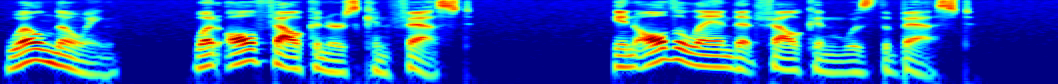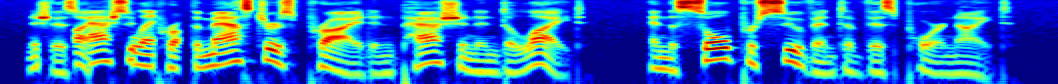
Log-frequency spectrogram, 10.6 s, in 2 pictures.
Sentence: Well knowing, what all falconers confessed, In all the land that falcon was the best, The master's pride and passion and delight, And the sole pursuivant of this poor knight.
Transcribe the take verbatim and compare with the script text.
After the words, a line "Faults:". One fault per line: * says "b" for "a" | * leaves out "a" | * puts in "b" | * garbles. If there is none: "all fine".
Well knowing, what all falconers confessed, In all the land that falcon was the best, [garbled] The master's pride and passion and delight, And the sole pursuivant of this poor knight.
Faults:
* garbles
